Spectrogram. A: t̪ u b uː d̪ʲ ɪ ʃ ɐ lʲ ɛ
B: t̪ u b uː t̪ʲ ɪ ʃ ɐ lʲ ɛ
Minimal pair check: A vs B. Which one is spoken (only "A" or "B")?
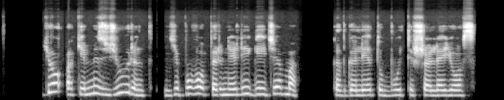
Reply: B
